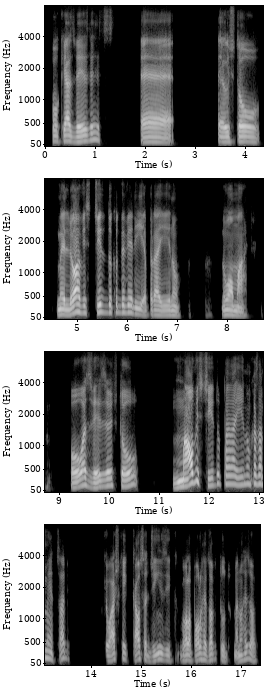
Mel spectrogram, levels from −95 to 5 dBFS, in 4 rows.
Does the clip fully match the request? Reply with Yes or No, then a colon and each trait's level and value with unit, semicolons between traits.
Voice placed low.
Yes: low, 120 Hz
